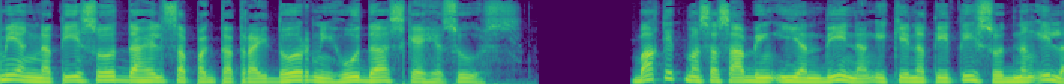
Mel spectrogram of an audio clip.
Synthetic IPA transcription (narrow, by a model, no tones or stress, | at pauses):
miʔɐŋnɐt̪iːso̞d̪ːaːhɪlsɐpɐɡ̚t̪ɐt̪ɾɐjd̪o̞ɾnɪɦuːd̪ɐskɐjɦɛsus | baːkɪt̪̚mɐsasaːbɪŋʔɪjand̪ɪnɐŋɪkɪnɐt̪iːt̪iːsod̪̚nɐŋʔɪla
